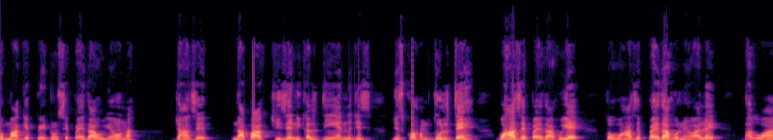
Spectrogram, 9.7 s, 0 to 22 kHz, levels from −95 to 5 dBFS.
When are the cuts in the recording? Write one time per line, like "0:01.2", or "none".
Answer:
none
